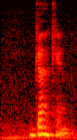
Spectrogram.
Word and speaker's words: gherkin: Gherkin, good. Gherkin, kin, gherkin. And we've got the G-H spelling there at the start of gherkin.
